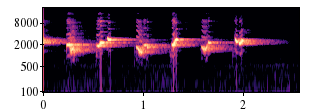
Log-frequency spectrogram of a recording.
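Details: Sooty-headed bulbul singing eagerly and aggressively to provoke singing and serve as a tutor: six sharp chirps in just over two seconds, each sliding from a clear high tone into a lower buzzy tail.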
